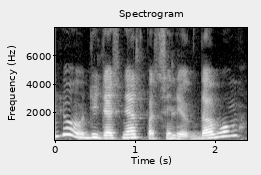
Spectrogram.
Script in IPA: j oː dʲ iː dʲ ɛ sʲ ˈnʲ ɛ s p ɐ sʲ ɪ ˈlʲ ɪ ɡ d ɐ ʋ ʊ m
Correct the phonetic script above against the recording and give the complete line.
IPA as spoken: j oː dʲ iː dʲ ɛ sʲ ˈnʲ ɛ s p ɐ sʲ ɪ ˈlʲ ɪ ɡ d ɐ ʋ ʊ m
